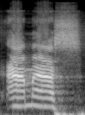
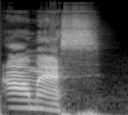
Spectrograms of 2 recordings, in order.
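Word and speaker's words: Amass: It's Amas, not Armas.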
